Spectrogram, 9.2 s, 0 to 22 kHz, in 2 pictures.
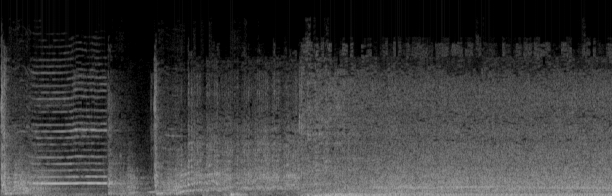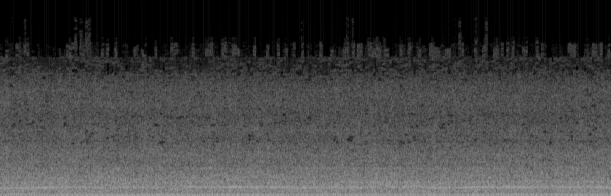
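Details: Cub Cadet zero-turn mower with a Briggs 23 hp twin swapped in for a 23 hp Kohler Command: starter cranks briefly, then the engine catches and settles into a steady, even run with no misses or knocks; normal start and idle.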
